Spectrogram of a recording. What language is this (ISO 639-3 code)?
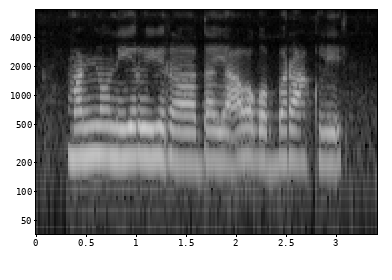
kan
